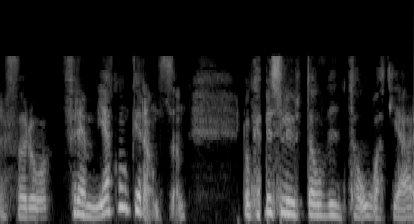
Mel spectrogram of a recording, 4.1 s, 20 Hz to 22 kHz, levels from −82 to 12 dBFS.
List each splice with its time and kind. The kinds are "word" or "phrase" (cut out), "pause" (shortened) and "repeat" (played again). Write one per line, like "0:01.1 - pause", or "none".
0:02.6 - word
